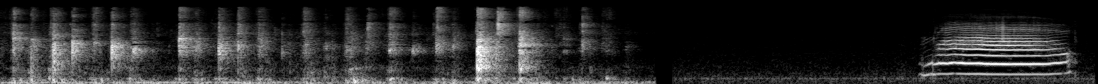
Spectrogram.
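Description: A horse flicking its tongue in and out of its mouth makes a run of quick, irregular wet slaps and clicks. After a break, a cat gives one long meow near the end.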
